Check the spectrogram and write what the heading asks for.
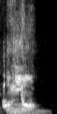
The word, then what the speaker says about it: Amiens: A-M-I-N-S. I can't pronounce it. Amiens. Amiens. Okay, Amiens. Oh, there you go.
